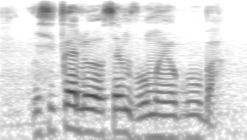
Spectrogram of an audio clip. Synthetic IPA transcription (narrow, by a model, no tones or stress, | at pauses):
isiǀɛlɔseɱb̪vumɔjok̬uːɓa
